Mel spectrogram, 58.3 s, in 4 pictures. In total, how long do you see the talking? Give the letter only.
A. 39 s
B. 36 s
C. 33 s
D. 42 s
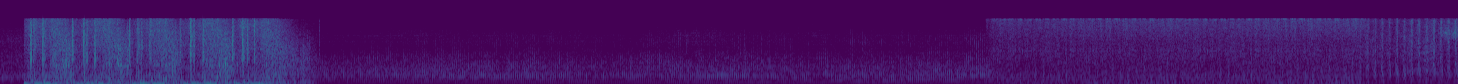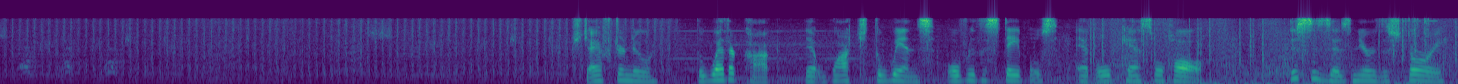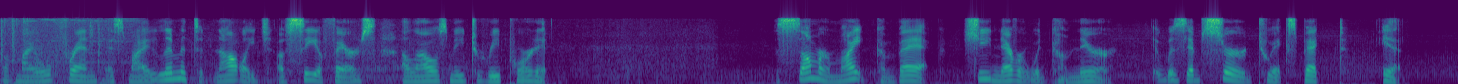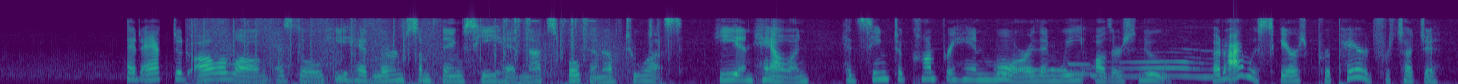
C.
